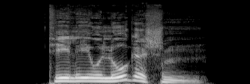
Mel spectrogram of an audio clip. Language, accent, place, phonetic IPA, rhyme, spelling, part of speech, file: German, Germany, Berlin, [teleoˈloːɡɪʃm̩], -oːɡɪʃm̩, teleologischem, adjective, De-teleologischem.ogg
- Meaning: strong dative masculine/neuter singular of teleologisch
